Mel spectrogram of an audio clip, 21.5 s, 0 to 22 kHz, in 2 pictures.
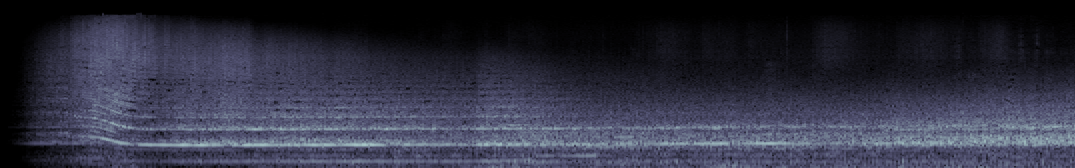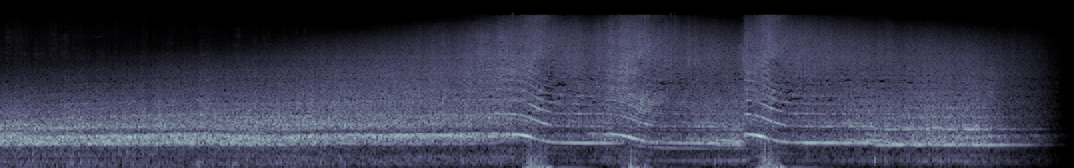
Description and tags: Monza track side
Track Side Monza Milan Italian GP 2014
Approaching F1 Cars Recorded on Olympus LS10
sampler material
